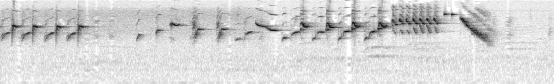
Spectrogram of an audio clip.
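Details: European goldfinch, Italy, singing rapid paired chirps, then varied liquid twitters building to a buzzy, nasal trill and a falling slur before silence.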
